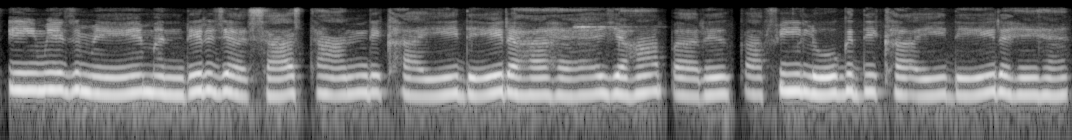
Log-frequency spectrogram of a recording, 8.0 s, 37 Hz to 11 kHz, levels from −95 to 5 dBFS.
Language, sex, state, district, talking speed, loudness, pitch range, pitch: Hindi, female, Bihar, Araria, 125 wpm, -14 LUFS, 235-260 Hz, 240 Hz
